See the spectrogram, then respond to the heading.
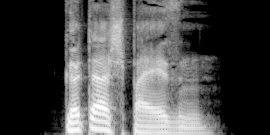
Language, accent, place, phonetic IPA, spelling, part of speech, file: German, Germany, Berlin, [ˈɡœtɐˌʃpaɪ̯zn̩], Götterspeisen, noun, De-Götterspeisen.ogg
- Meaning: plural of Götterspeise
